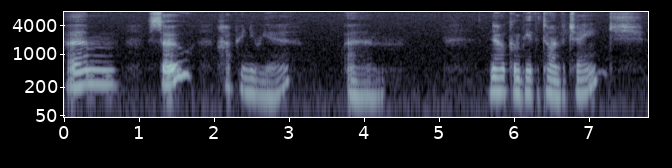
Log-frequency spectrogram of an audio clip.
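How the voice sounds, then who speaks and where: A middle-aged vlogger with a hoarse voice from a cold, talking casually to camera with many ums and restarts. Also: medium pitch, animated, extremely slow, long pauses, darkish tone.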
